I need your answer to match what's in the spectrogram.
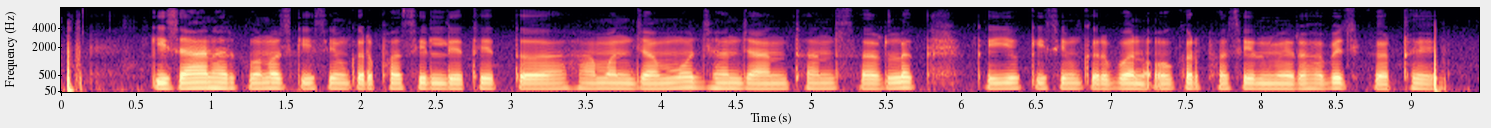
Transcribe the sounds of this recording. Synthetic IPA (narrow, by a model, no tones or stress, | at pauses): kisaːnɦəɾkoːnod͡ʒkisimkəɾpʰəsild̪et̪ʰet̪ɔɦaːmənd͡ʒəmːud͡ʒʱənd͡ʒant̪ʰənsəɾləkkəijokisimkəɾbəno̰ːkəɾpʰəsilmẽɾəɦbet͡ʃkəɾt̪ʰe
